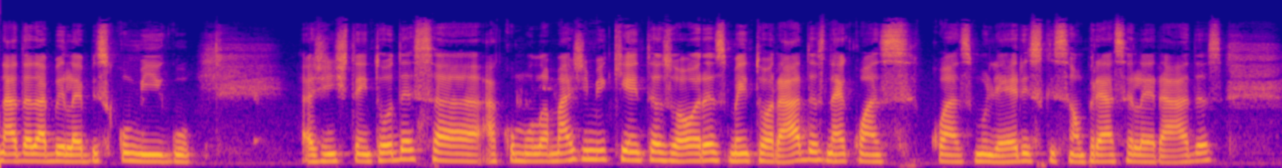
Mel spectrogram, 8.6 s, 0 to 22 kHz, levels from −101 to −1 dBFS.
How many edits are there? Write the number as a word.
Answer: zero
